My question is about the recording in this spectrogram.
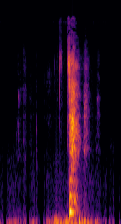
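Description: A person's single short, sharp burst of breath out through the mouth and nose, about one and a half seconds in.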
